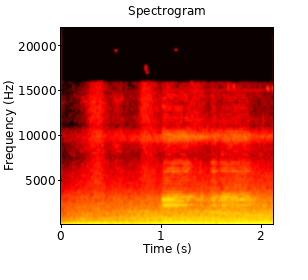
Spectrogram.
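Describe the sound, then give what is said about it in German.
Dense main-road traffic in La Paz, Bolivia, with minibuses, cars and taxis jostling across several lanes. A steady, loud rumble of engines continues throughout, and a brief horn tone sounds partway through. “Eine Hauptverkehrsstraße in der bolivianischen Andenmetropole La Paz. Auf mehreren Spuren drängeln sich Minibusse, Autos und Taxis aneinander vorbei.”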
